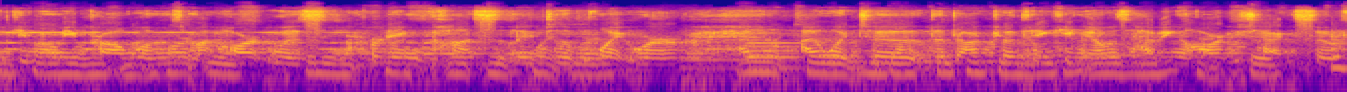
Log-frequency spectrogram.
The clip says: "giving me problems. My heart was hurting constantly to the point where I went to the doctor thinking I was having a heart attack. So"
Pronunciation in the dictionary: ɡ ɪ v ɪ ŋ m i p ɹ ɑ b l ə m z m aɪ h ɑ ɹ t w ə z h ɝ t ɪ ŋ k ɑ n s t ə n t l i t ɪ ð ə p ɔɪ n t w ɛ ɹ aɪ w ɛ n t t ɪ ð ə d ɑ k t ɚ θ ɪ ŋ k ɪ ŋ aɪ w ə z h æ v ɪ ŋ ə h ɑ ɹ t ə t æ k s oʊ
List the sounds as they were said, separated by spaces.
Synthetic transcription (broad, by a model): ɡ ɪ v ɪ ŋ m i p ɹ ɑ b l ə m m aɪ h ɑ ɹ t w ə z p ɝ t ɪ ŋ k ɑ n s t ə n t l i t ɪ ð ə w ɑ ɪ t w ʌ ɹ aɪ w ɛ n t t ɪ ð ə d ɑ k t ɚ θ ɪ ŋ k ɪ ŋ aɪ w ə z h æ v ɪ ŋ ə h ɑ ɹ t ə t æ k s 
